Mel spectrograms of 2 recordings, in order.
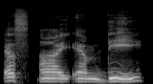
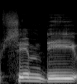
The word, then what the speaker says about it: SIMD: In particular, the acronym SIMD, pronounced either SIMD or sometimes just spelled out SIM D.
